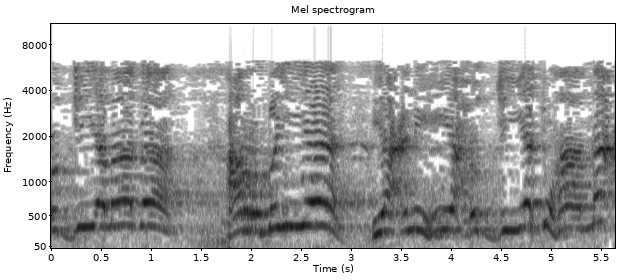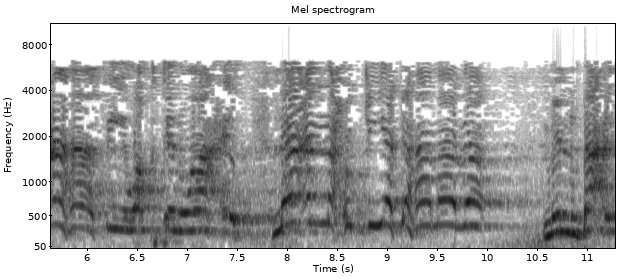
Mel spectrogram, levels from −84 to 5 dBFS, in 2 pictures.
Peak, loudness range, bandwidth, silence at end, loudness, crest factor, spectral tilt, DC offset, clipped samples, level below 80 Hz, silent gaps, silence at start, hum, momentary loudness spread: 0 dBFS; 1 LU; 6.6 kHz; 0 s; -10 LUFS; 10 dB; -4 dB/octave; under 0.1%; under 0.1%; -42 dBFS; none; 0 s; none; 8 LU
